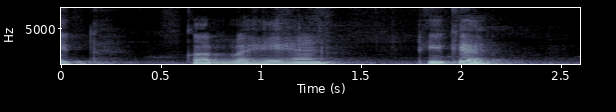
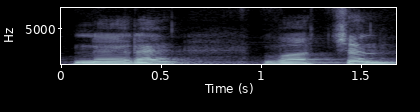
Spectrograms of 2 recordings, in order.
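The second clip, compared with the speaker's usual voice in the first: slow sounded-out word; much slower than usual. Shown as a demonstration. Teacher sounding out नैर्वाचन slowly for the class. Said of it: "निर्वाचन आयुक्त".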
